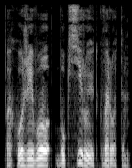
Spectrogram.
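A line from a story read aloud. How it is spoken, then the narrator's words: Plain. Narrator (Russian): сказала Мэг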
